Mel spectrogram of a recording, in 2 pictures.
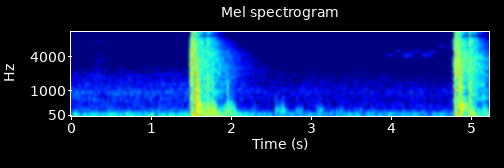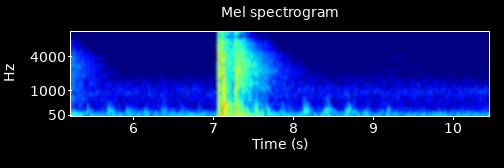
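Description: Three shots from a Valken M17a2 compressed-air magfed paintball marker firing 9.9 g rubber riot balls at about 305 fps. Each sharp pop has a short tail and is followed by a few faint knocks. The second shot comes about three seconds after the first, and the third about two seconds after that.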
